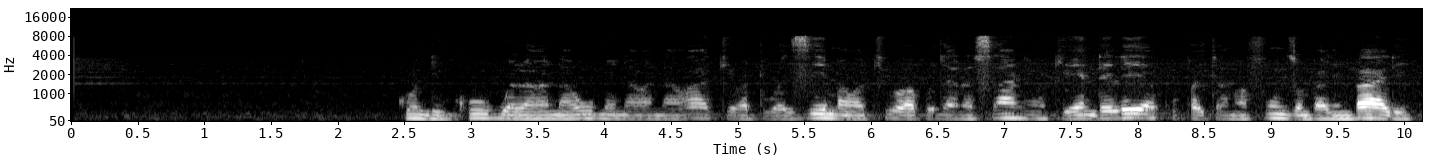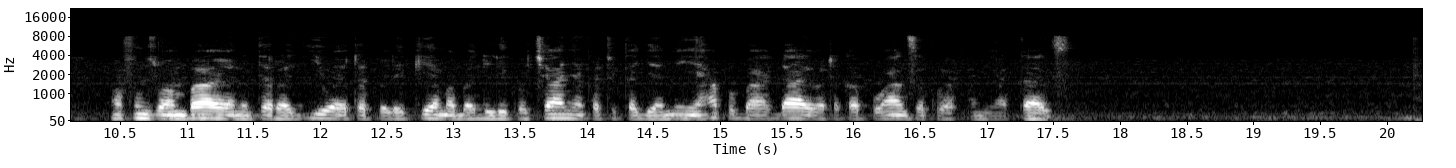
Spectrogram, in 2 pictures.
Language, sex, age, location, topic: Swahili, male, 18-24, Dar es Salaam, education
